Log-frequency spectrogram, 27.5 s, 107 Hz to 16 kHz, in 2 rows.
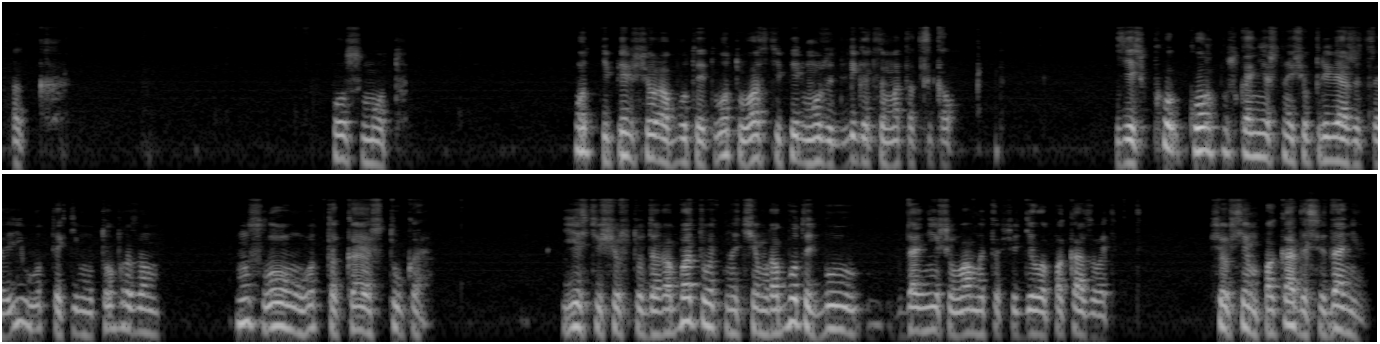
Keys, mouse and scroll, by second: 0.9 shift+click, 2.4 click, 4.2 shift+click, 5.0 click, 9.1-9.5 scroll up 2, 9.5 middle click, 10.9-11.9 scroll down 1, 12.2 scroll down 2, 14.0 click, 16.0-17.0 scroll up 4, 17.0-18.7 scroll down 2, 17.3 middle click, 18.7 click, 23.3-23.9 scroll down 3, 23.9 middle click, 25.7-26.3 scroll up 2, 26.3 middle click.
